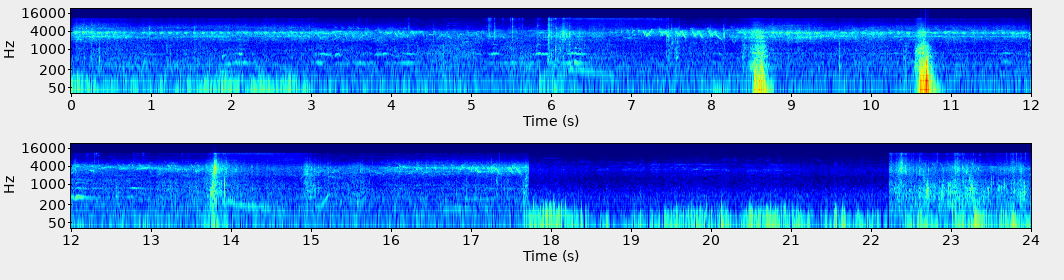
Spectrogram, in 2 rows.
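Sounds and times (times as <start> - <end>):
birds and insects chirping: 0.0 - 24.0
faint low wind rumble: 17.6 - 24.0.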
